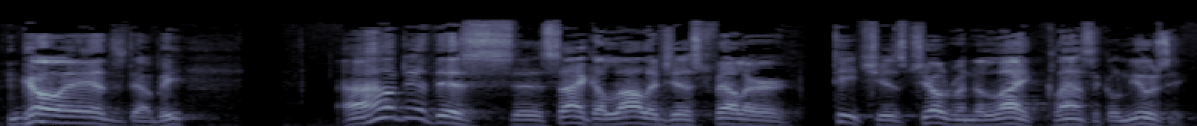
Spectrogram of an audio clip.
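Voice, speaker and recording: A man playing a steady, good-natured forest ranger, brisk and reassuring, in an old-time radio drama. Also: medium pitch. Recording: loud vehicle noise in old radio drama.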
